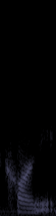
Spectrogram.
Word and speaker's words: Kearney: And we actually have a caller here, from Keenery, I believe. Welcome to Central Standard. – Thank you. – Did I get that town correct? Where are you calling from? – Well, locally it's pronounced Kearney.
